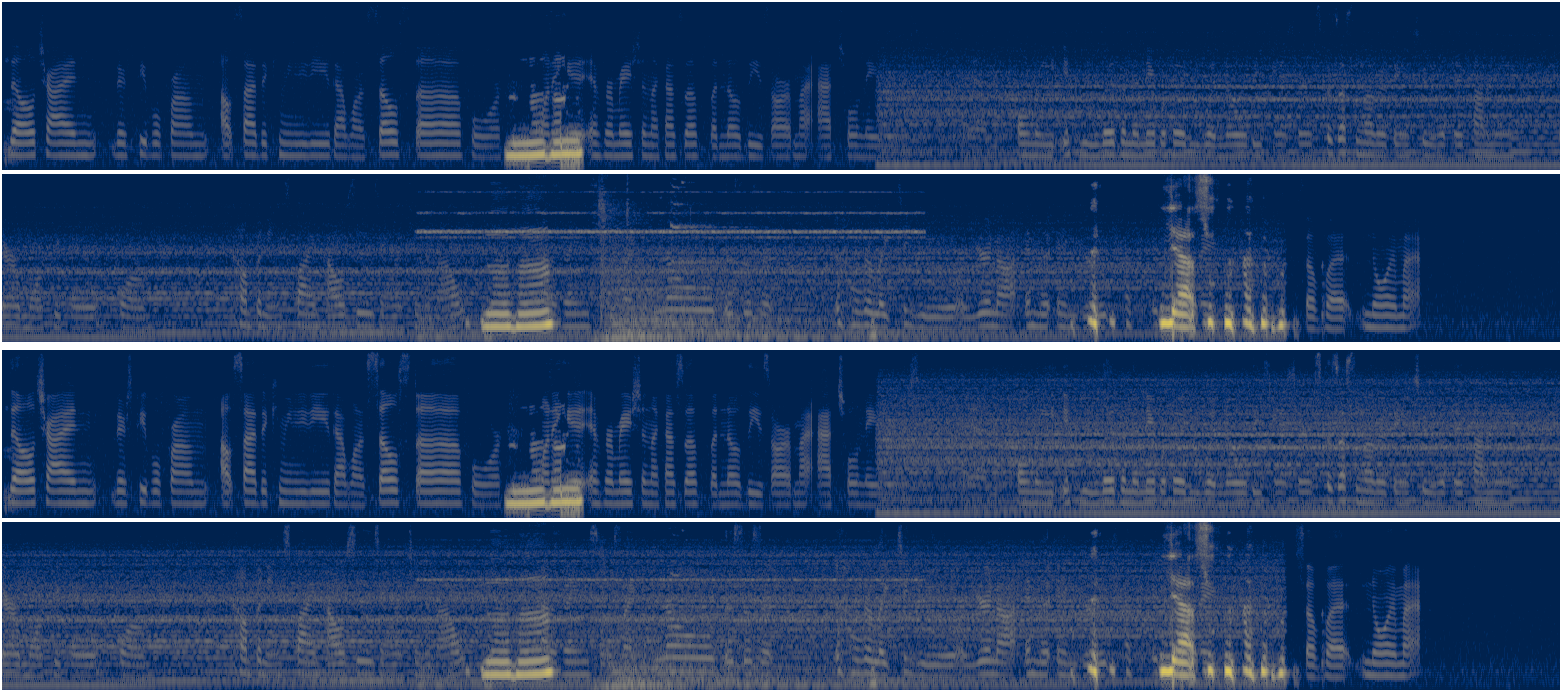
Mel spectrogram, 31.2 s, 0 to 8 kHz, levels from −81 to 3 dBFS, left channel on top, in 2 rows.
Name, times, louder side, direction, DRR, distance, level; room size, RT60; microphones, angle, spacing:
voice 1, 0.1-17.1 17.9-20.5 20.9-23.3 23.9-26.6 27.1-27.8 28.6-29.8, right 3 dB, 85° right, 4.4 m, -50 dB
voice 2, 5.0-5.8 20.4-21.1 26.4-26.5 27.1-28.4, equal, 5° right, 0.4 m, -21 dB
sound 1, 8.7-28.4, right 5 dB, 60° right, 1.4 m, -49 dB
sound 2, 19.7-24.8, left 5 dB, 35° left, 0.9 m, -47 dB
open air
head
